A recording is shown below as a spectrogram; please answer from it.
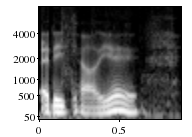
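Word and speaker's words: Edi Callier: was like oh yeah so it's pronounced eddie callier and she was like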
